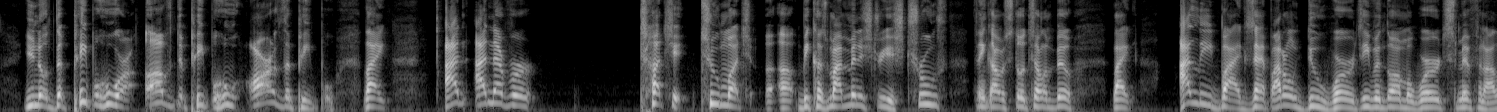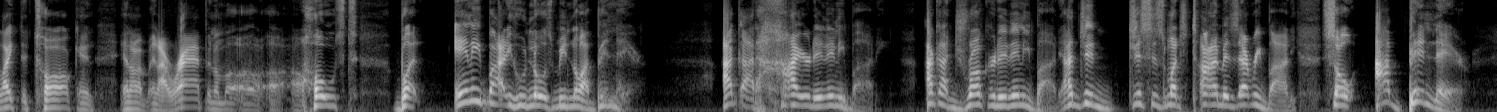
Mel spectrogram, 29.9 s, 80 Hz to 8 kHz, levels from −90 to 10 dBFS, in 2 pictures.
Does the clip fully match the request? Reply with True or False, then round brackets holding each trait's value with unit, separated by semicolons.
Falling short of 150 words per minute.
False (190 wpm)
